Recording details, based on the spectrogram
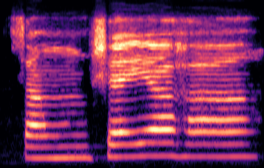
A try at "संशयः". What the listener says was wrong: అనకూడదు. షా ముందర వచ్చిన అనుస్వారం కాబట్టి సం అనాలి. పళ్ళు మధ్యలో పెట్టేసేయండి.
